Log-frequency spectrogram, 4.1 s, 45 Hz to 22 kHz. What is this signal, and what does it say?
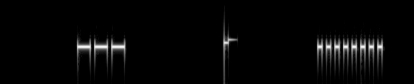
Morse code, heard as a keyed tone, about 27 wpm, 700 Hz. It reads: O <HH>
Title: Single Character (Letter:Number:Punctuation:Prosign) 28wpm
